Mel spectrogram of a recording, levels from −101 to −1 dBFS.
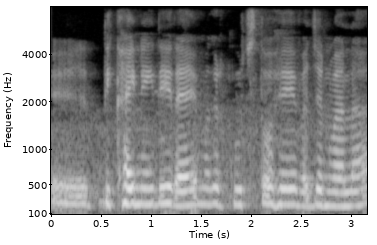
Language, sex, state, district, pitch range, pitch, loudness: Hindi, female, Maharashtra, Mumbai Suburban, 205-225 Hz, 220 Hz, -18 LUFS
